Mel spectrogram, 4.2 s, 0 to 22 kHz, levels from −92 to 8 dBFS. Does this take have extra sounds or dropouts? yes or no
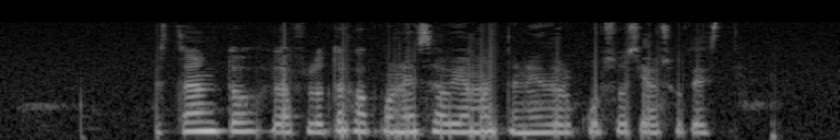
no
